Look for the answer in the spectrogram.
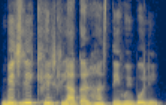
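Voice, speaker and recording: A woman narrating a story in a measured, unhurried reading. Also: fairly high pitch, dark tone.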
